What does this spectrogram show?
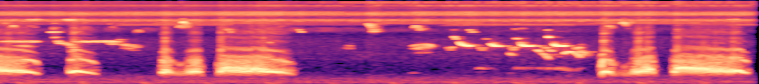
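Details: Spotted dove: two clipped coos then a long one, a brief pause filled by faint high twittering of small birds, then the pattern starts again with another loud coo phrase.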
